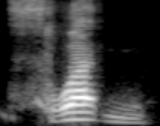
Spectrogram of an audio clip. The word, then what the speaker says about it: Slayton: the wrestling enthusiast, Slayton. How are you? I'm good, man. I'm good. Sutton. God, I don't know what my name is with names Actually, recently. actually pronounced Sletton. Slayton. That's it.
